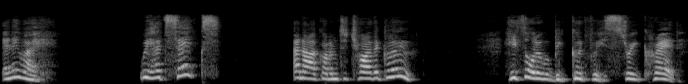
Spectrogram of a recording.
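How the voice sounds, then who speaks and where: A calculating murderess in a radio crime drama. Her voice sits fairly high, and she recounts what she did in a plain, unrepentant manner, as if it were everyday business. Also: animated, normal speed, a bit bright. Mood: matter-of-fact, reminiscing. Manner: matter-of-fact, unrepentant. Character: calculating female killer calmly confessing in a police interview. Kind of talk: naturalistic radio drama acting.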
